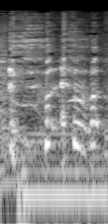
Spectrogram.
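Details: Brief run of short, voiced coughs from an adult man after breathing in firework smoke during a filming session, over a steady low background hum.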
